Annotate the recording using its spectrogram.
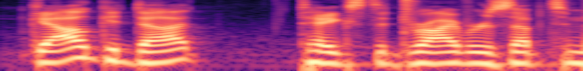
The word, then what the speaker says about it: Gadot: The correct pronunciation of her name is Gadot. G-U-H.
